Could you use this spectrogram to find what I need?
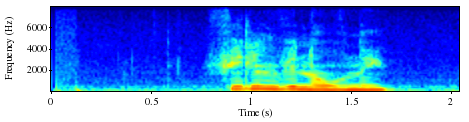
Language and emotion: Russian, neutral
